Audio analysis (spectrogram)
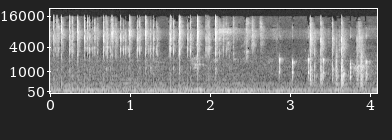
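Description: Fingertips and short nails rapidly tap and scratch the sides and lid of a small round translucent plastic tub with a label, filled with green slime and held in both hands. The result is a quick, dry stream of bright clicks and scratches over a steady low rumble. Toward the end, the taps grow louder and sharper, with brief hollow plastic pings.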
